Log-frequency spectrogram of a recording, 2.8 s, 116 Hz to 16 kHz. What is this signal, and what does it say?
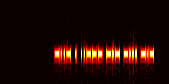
Morse code, heard as a keyed tone, about 52 wpm, 700 Hz. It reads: XE2KBK
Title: DXCC-100 Call Signs - 6 Characters - 50wpm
